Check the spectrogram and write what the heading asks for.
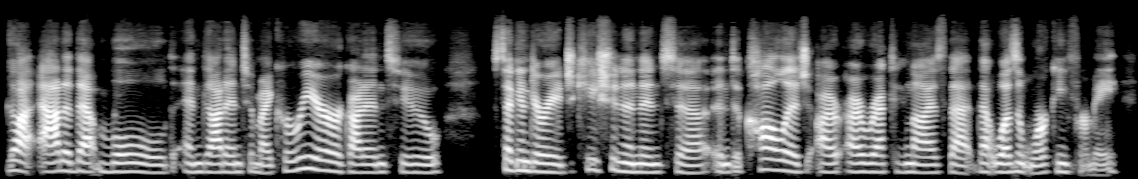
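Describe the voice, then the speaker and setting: A woman's voice: fairly low pitch, steady tone, fairly quick, a bit bright, smooth, no room sound. A woman in her fifties from South Carolina with a Southern US accent, speaking reflectively and with frequent restarts as an executive guest on an interview podcast.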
